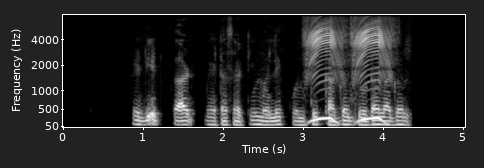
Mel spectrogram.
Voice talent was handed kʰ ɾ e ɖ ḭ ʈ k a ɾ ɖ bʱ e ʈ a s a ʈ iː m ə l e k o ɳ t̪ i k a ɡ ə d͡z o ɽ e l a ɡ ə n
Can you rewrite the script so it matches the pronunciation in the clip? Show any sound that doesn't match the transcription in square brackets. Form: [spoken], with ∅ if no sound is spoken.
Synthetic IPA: [k] ɾ e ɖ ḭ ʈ k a ɾ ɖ bʱ e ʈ a s a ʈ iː m ə l e k o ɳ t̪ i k a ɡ ə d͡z o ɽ [a] l a ɡ ə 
